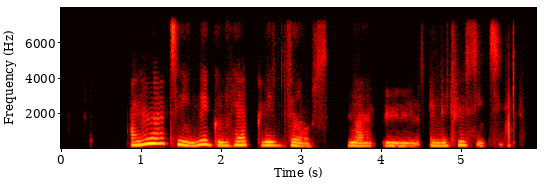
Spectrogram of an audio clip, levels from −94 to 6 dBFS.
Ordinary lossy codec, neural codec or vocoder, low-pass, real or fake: none; codec, 16 kHz, 1 kbps, FreqCodec, smaller model; 7.2 kHz; fake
